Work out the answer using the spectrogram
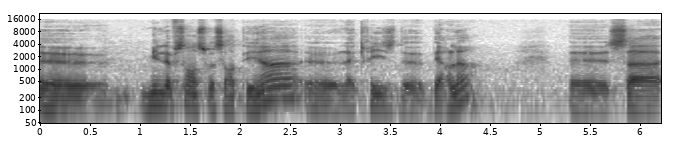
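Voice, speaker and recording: This man speaks with a fairly low pitch. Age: 80s+. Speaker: international relations expert. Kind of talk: interview. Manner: halting, frequent hesitations.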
